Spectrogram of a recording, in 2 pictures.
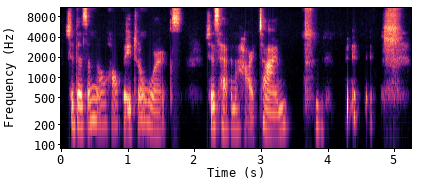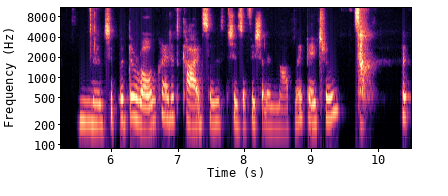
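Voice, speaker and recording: The recording is rough, and the voice is medium-pitched, gravelly, mellow and husky. It belongs to a thirtysomething Brazilian illustrator vlogger, a Portuguese native speaking English as a second language, who chats casually from her studio and keeps rambling and restarting.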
